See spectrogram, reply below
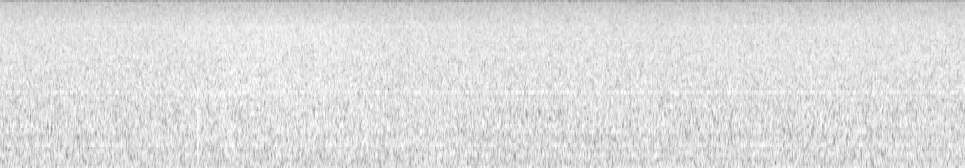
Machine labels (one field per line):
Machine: fan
